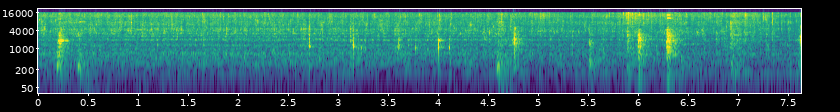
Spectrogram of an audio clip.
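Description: Wooden spoon stirring a stew of lamb, onions, carrots and tomato sauce in a metal pot, with scattered scrapes and knocks of the spoon against the pot over a steady low sizzle of the food cooking.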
